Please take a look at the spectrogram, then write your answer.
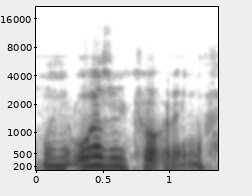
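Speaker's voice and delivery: usual speaking voice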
